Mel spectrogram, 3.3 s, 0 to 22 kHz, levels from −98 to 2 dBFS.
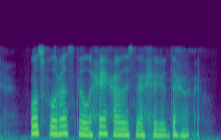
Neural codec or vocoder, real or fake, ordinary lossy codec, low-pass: autoencoder, 22.05 kHz, a latent of 192 numbers a frame, VITS, trained on many speakers; fake; none; 5.4 kHz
